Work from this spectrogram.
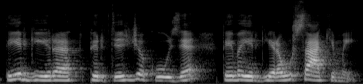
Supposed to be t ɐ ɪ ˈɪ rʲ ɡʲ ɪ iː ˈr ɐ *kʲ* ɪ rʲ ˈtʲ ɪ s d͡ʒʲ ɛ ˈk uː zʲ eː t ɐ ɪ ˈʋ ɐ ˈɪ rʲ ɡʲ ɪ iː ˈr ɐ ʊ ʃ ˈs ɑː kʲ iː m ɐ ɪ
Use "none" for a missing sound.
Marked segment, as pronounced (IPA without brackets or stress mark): pʲ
